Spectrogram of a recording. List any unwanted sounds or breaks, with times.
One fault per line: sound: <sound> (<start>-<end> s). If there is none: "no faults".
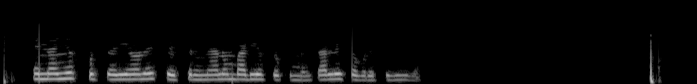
no faults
